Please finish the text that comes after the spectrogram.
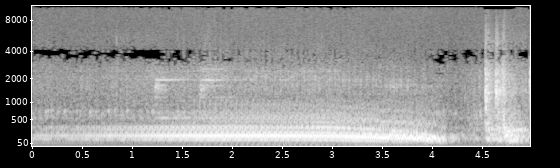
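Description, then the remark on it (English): A car engine revs up loudly, its low drone climbing in pitch for several seconds before dropping off, followed by a sharp metallic clunk like a door near the end. “Hey, why don't you drive us right into the drink and be done with it?”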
